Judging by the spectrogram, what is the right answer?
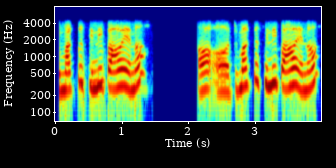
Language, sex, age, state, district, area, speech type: Assamese, female, 45-60, Assam, Sivasagar, rural, conversation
